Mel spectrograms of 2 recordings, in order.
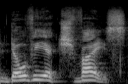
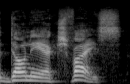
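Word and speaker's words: Doniac Schvice: First, I brutally butchered the name of Fish's old newsletter by calling it the Dovia vice. I think I got my consonants mixed up because it's really called the Doniac Vice.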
